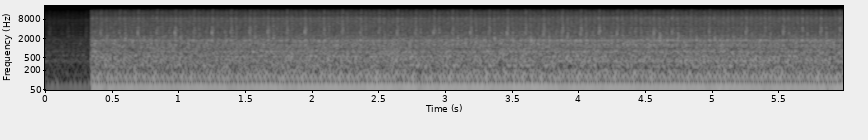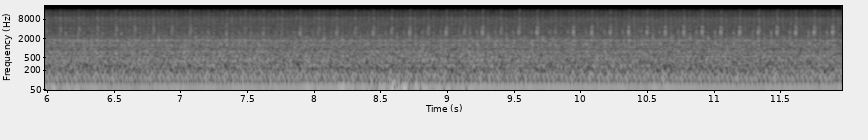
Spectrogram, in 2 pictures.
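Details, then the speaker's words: Mitsubishi Evo 6 before the lifters were replaced: fast, light ticking of about three to four per second over a steady idle. The hydraulic lifters are tapping; the originals have a 1 mm oil hole, while newer replacements have 3 mm. "and I'll show you the tappety hydraulic lifters. I don't know if you can pick the tappety noise up on the video"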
